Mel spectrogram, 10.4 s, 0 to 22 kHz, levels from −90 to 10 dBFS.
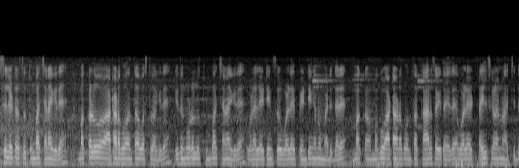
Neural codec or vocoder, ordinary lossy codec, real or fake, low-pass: none; none; real; 5.4 kHz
